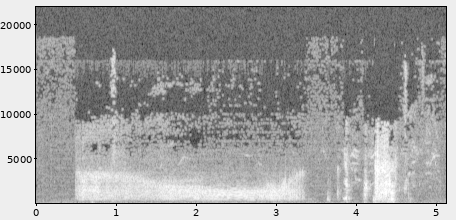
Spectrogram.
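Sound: farts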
